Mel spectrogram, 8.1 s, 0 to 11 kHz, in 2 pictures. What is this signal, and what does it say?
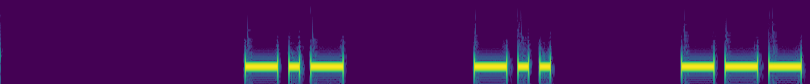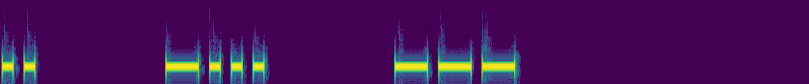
Morse code, heard as a keyed tone, about 22 wpm, spaced as for 10 wpm, 700 Hz. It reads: KD8BO
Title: USA Call Signs - 5 Characters - 4x Character Spacing - 22wpm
